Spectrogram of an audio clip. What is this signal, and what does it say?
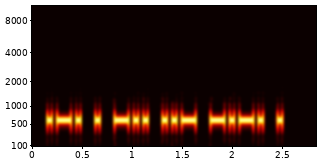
Morse code, heard as a keyed tone, about 25 wpm, 600 Hz. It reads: REDUCE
